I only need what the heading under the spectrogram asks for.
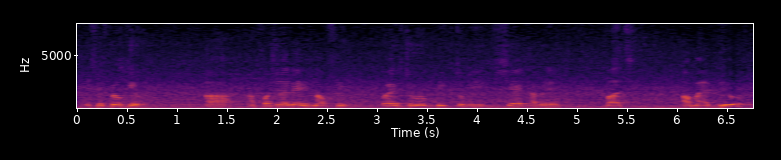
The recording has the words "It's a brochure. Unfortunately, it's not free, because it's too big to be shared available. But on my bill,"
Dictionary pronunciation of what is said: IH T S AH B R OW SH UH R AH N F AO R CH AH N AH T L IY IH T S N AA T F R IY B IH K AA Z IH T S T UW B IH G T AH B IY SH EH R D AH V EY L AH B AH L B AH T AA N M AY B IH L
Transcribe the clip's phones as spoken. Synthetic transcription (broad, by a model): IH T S AH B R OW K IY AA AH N F AO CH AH N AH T L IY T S N AA T F R IY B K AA IH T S T UW B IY G T AH B IY SH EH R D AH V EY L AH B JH B AH T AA M AY B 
